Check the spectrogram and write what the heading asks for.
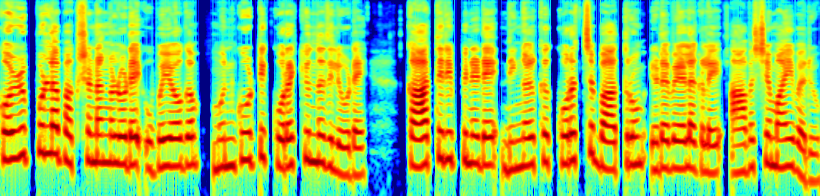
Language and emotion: Malayalam, neutral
